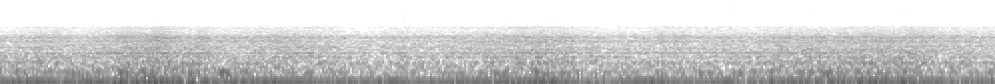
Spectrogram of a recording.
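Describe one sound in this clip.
A car's engine hums steadily from inside the cabin as it drives.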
